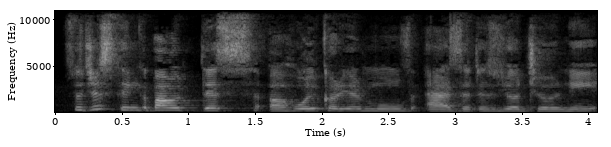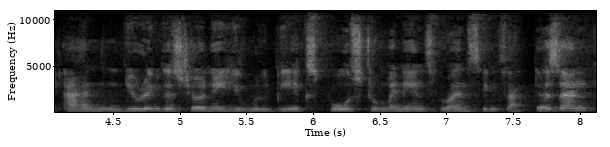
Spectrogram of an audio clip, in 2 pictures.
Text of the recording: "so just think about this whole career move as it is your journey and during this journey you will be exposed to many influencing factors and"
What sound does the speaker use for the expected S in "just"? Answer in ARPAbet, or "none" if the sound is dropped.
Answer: S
